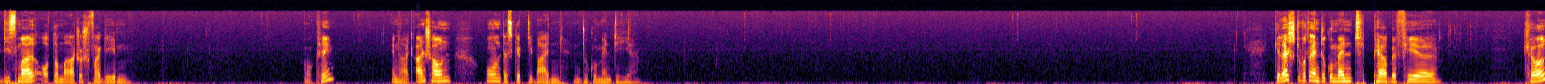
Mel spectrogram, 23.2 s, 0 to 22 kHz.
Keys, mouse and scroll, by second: 3.3 click, 5.0 click, 9.3 click, 11.6 click, 13.2 click, 16.2 click, 18.5 click, 20.8-21.9 typing.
